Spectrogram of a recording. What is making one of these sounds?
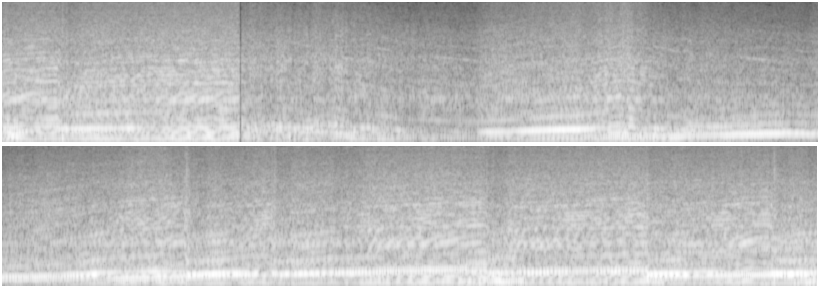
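A racing car engine whines at high revs, dropping in pitch under braking and rising again as it accelerates.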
